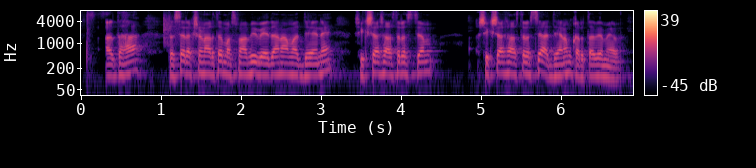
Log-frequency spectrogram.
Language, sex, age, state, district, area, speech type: Sanskrit, male, 18-30, Maharashtra, Thane, urban, spontaneous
